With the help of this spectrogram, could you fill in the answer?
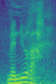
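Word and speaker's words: מנוחה: But the goal in the progression is this menu. Again, you got to have something in the back of your throat if you want to get that last syllable in Hebrew. The pronunciation's on the center syllable.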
